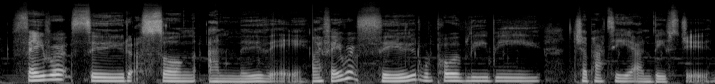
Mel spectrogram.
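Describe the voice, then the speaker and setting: Answering viewer questions in a casual bedroom vlog, a South London woman in her twenties talks from a beanbag chair into the camera before her. Her accent mixes London and Kent, her low voice has a darkish tone, and she's chatty and candid, often going off on asides.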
